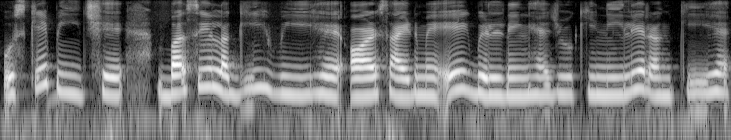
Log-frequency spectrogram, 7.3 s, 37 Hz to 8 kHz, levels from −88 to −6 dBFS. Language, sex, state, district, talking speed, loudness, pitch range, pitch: Hindi, female, Jharkhand, Palamu, 140 wpm, -19 LUFS, 205-225 Hz, 210 Hz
